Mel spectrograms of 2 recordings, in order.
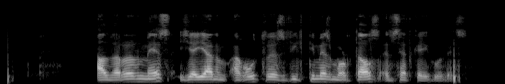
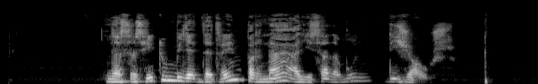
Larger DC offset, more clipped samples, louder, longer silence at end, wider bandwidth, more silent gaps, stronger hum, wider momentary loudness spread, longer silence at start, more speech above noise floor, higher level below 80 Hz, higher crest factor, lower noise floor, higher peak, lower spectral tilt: neither; neither; second, -26 LUFS vs -19 LUFS; second, 0.4 s vs 0.85 s; about the same, 11.5 kHz vs 11.5 kHz; neither; neither; second, 11 LU vs 23 LU; about the same, 1 s vs 1.05 s; second, 44 dB vs 49 dB; second, -74 dBFS vs -58 dBFS; about the same, 22 dB vs 20 dB; about the same, -69 dBFS vs -67 dBFS; second, -6 dBFS vs 0 dBFS; about the same, -4.5 dB/octave vs -5 dB/octave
